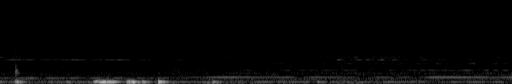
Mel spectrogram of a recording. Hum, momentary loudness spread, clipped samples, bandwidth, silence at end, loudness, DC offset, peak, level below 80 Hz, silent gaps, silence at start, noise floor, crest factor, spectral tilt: none; 24 LU; under 0.1%; 2.2 kHz; 0.1 s; -34 LUFS; under 0.1%; -18 dBFS; -54 dBFS; none; 0 s; -55 dBFS; 20 dB; -10.5 dB/octave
